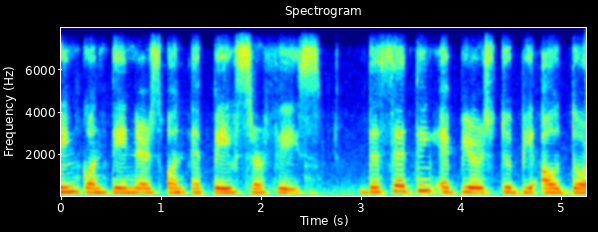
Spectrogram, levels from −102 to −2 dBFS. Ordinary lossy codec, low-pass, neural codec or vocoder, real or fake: Opus, 32 kbps; 7.2 kHz; none; real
